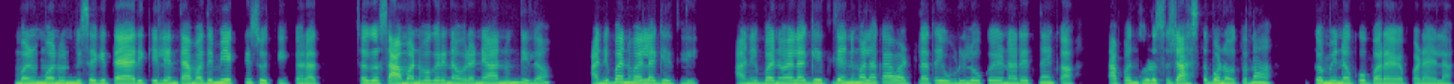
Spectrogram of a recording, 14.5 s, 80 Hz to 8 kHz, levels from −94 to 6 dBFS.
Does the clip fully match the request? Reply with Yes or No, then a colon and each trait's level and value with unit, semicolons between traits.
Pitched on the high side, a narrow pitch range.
Yes: high, 235 Hz; narrow, 2.1 semitones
